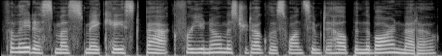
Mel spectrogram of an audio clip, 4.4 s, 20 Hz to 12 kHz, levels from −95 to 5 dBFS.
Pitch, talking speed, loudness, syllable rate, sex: 215 Hz, 245 wpm, -16 LUFS, 5.3 syllables/s, female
